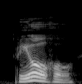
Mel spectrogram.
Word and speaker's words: Ryoho: Am I saying it right? – Yeah. It's Ryoho? – Ryoho. – Ryoho. – Yeah.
